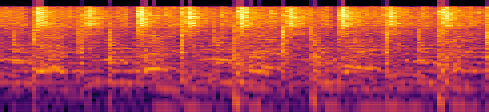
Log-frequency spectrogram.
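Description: Sikh kirtan: tabla played in a fast, steady run of strokes, the bass drum's pitch sliding down on its strikes, over a held harmonium tone with voices singing.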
